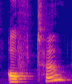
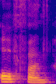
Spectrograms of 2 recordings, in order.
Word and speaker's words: often: Наступний прислівник - це в нас often або often. Маємо дві вимови цього слова, тому обирайте, яка для вас звучить найкраще і використовуйте, коли ви хочете сказати слово часто в англійській мові.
